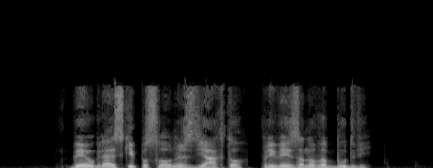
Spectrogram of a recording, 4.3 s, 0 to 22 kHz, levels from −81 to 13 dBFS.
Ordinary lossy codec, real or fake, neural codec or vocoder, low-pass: AAC, 32 kbps; fake; codec, 24 kHz, 1.2 kbps, DualCodec; 10.8 kHz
